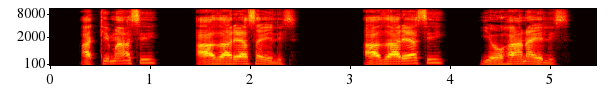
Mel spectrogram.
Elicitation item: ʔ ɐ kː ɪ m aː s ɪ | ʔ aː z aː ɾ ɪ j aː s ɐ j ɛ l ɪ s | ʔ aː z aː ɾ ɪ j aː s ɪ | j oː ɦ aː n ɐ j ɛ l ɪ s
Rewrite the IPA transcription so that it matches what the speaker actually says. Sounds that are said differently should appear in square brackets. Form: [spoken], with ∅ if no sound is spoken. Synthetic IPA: ʔ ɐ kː ɪ m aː s ɪ | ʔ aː z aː ɾ ɪ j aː s ɐ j ɛ l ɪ s | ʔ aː z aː ɾ ɪ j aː s ɪ | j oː ɦ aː n ɐ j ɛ l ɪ s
